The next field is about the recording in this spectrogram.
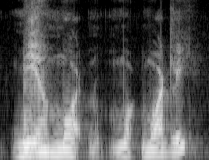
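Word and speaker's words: Mia Mottley: Tell me I'm pronouncing her name correctly? Mia Mortley?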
